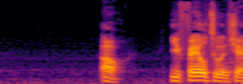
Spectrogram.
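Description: A man speaks close to a microphone, in short bursts.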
